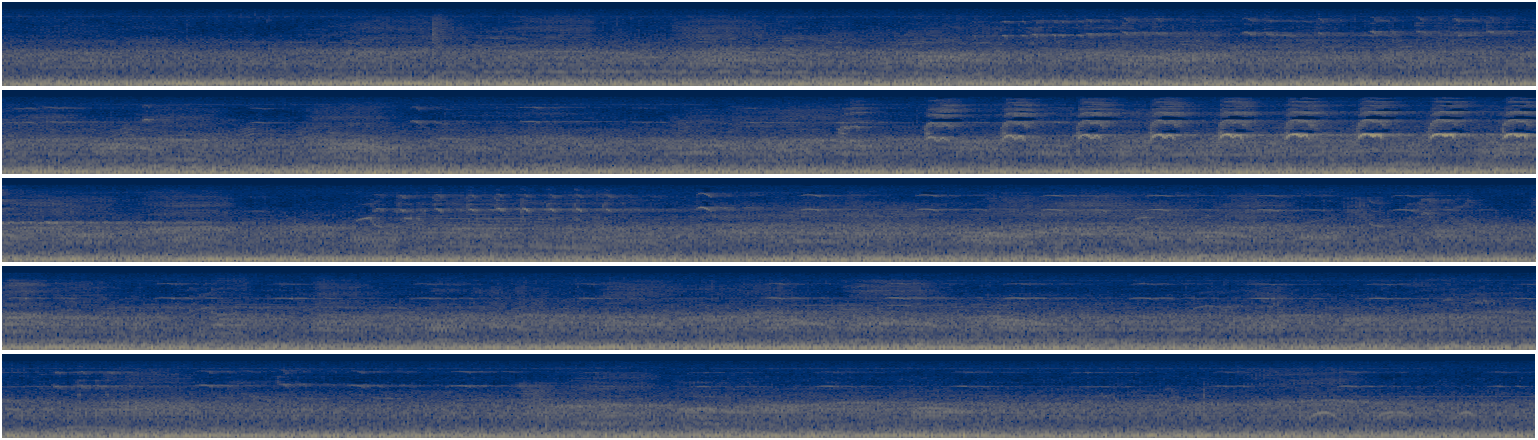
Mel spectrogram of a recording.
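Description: A bird calling a quick run of about six harsh notes some ten seconds in, over a steady low hum, with faint high bird chirps afterwards.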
